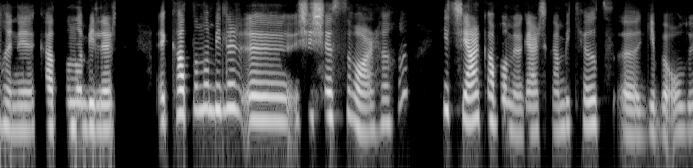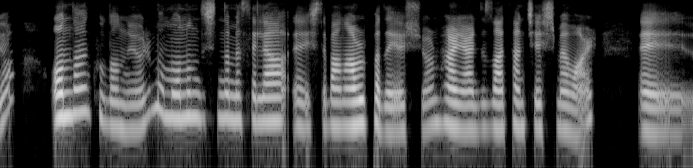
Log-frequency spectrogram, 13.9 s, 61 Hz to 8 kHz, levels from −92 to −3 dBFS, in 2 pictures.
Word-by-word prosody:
hani, 185 -2 -1
katlanabilir 200 -1 +3 0.5
Eee, 235 - +4
katlanabilir, 330 +5 +4
eee, 240 -1 +3
şişesi 275 +1 +4
var, 185 -3 +2
hı 225 - -6
hı. 220 0 -9 0.4
Hiç 325 -2 -1
yer 235 +2 +9
kaplamıyor 220 -8 -1
gerçekten. 185 +1 -3
Bir 210 - -5
kâğıt, 215 0 -1 0.2
ııı, 165 -1 +1
gibi 165 +3 -4
oluyor. 180 +2 -6 0.4
Ondan 280 +4 +3
kullanıyorum 210 - -9
ama 265 -4 -3
onun 265 +1 -3
dışında 260 +1 -6
mesela, 235 -1 -2
eee, 205 -1 -8
işte, 205 +1 -12
ben 205 -1 -1
Avrupa'da 210 -1 +1
yaşıyorum. 190 +4 -8
Her 210 -2 +3
yerde 190 0 -3
zaten 200 +1 -3
çeşme 195 -2 -7
var. 170 +10 -5 0.5
Eee, 175 -2 -4
210 Hz, 150 wpm, -24 LUFS, 190-250 Hz, 0.5 s, yer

